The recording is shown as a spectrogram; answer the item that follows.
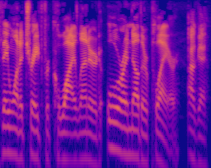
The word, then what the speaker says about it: Kawhi: Kawhi is the way you pronounce it, right? Yeah, Kawhi's the deal.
